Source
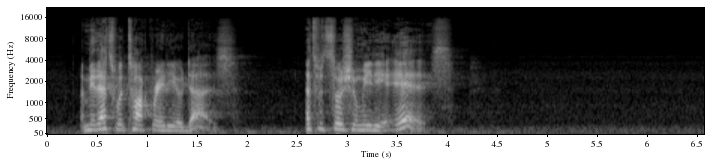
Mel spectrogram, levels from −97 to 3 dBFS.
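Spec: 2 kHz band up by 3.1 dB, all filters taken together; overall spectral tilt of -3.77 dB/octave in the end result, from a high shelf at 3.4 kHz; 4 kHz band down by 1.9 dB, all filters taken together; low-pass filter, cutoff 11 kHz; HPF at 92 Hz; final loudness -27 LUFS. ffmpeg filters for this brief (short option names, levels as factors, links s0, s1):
-af "highpass=92,lowpass=11000,equalizer=f=2000:t=o:g=4.5,highshelf=f=3400:g=4.5,equalizer=f=4000:t=o:g=-8,volume=1.06"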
